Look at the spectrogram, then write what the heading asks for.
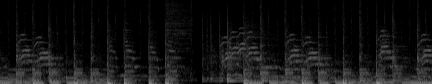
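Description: Repeated meowing of a cat in the video game Strange Antiquities, a dense run of short, closely spaced meows over a low background bed, with one brief pause midway.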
